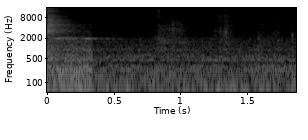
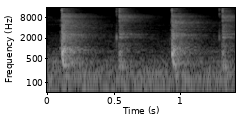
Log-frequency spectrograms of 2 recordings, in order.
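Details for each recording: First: Triumph TR6 rebuilt engine, cranked with the coil disconnected: slow, labored cranking about two turns a second with no firing. The battery is too weak and was swapped for another. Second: Rebuilt Triumph TR6 engine, ignition on with the starter main power disconnected and only the solenoid wired. Four sharp, dry clicks with no cranking; the starter solenoid pulls in and works normally.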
